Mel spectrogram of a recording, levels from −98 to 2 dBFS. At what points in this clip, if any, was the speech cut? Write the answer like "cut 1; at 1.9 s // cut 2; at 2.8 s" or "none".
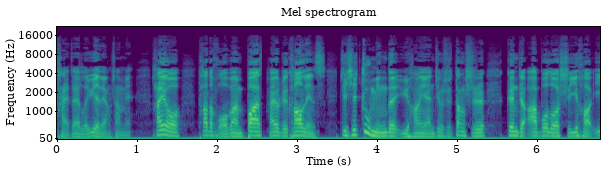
cut 1; at 2.6 s // cut 2; at 2.9 s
